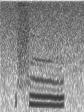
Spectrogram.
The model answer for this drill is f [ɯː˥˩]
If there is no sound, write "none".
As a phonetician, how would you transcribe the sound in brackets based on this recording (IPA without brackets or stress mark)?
ɯː˨˩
